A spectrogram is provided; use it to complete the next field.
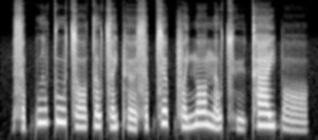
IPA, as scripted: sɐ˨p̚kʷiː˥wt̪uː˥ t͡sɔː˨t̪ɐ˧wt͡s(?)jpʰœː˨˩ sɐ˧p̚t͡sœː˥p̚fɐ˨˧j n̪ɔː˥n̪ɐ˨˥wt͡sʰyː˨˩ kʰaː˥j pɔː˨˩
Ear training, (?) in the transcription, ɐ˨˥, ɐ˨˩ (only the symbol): ɐ˨˥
